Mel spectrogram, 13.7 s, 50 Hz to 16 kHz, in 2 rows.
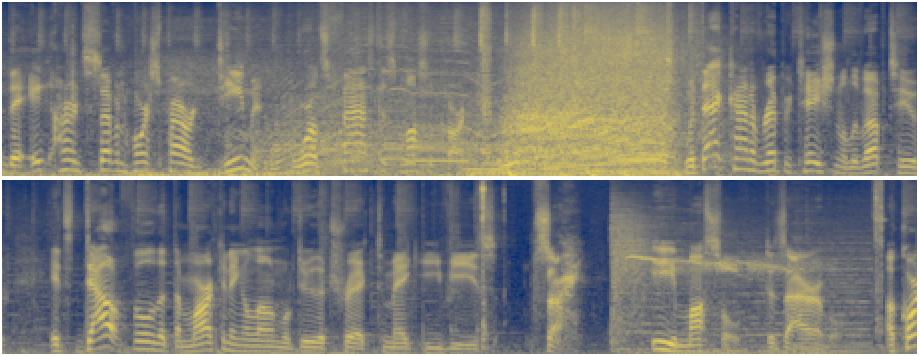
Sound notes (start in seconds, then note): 4.2 car engine revs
